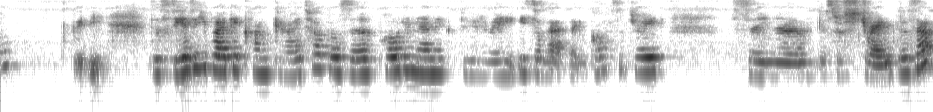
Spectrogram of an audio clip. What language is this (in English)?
Dutch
